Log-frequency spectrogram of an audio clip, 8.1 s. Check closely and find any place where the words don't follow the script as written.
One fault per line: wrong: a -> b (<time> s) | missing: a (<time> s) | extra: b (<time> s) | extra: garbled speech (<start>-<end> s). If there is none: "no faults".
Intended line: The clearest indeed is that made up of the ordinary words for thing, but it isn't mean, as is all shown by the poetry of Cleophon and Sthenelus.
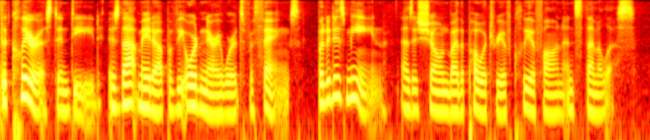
wrong: thing -> things (3.2 s)
wrong: isn't -> is (4.2 s)
missing: all (5.2 s)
